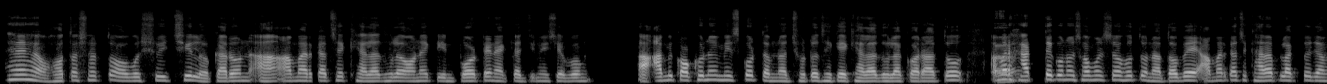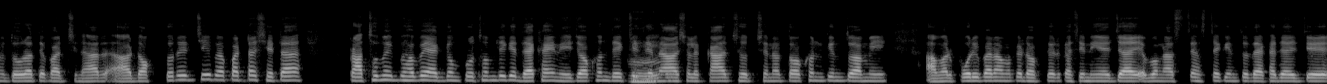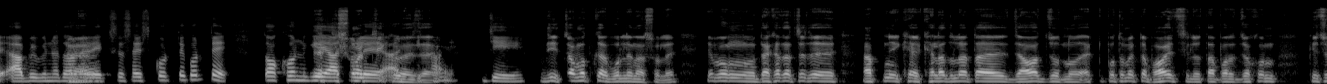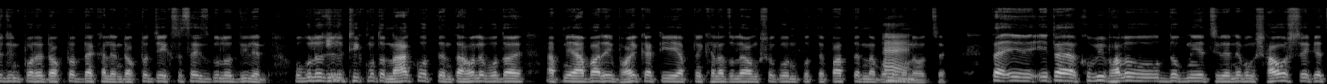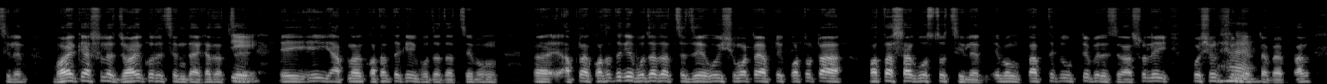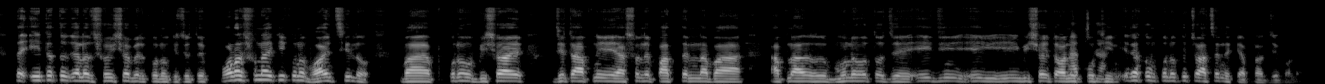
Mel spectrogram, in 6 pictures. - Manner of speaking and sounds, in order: in English: "এক্সারসাইজ"
- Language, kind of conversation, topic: Bengali, podcast, আপনি কীভাবে আপনার ভয় কাটিয়ে উঠেছেন—সেই অভিজ্ঞতার কোনো গল্প শেয়ার করবেন?
- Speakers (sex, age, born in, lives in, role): male, 20-24, Bangladesh, Bangladesh, guest; male, 25-29, Bangladesh, Bangladesh, host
